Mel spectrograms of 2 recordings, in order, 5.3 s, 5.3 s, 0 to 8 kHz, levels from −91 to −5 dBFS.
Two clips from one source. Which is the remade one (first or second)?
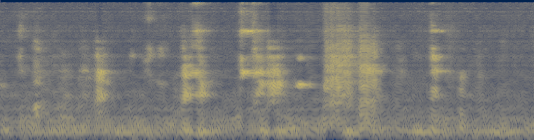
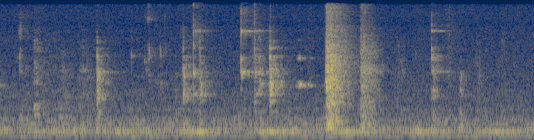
first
